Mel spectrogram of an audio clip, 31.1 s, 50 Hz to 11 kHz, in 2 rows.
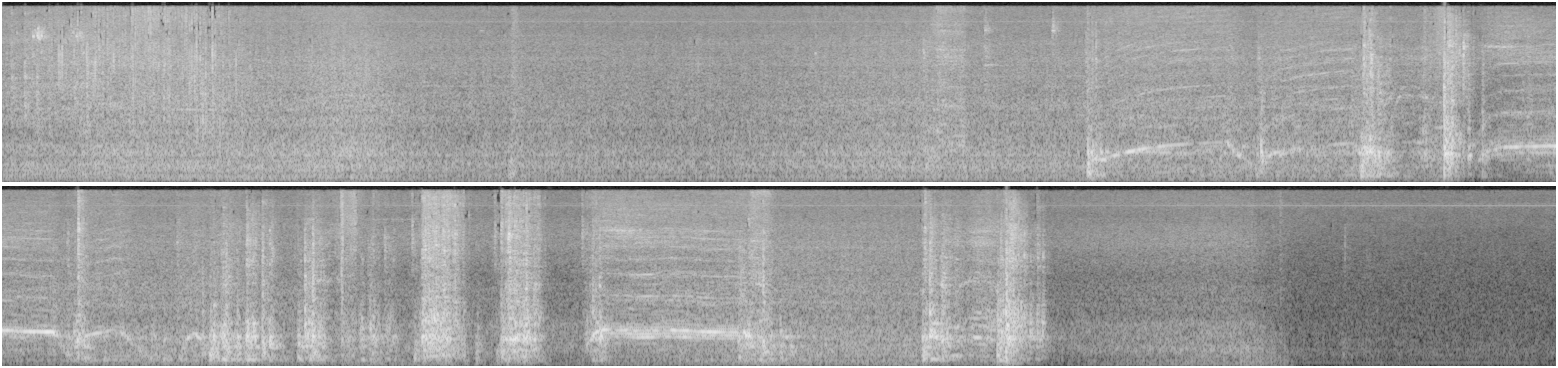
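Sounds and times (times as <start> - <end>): hydraulic pump motor whining: 9.2 - 9.9, 10.8 - 23.5, 24.8 - 26.0.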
